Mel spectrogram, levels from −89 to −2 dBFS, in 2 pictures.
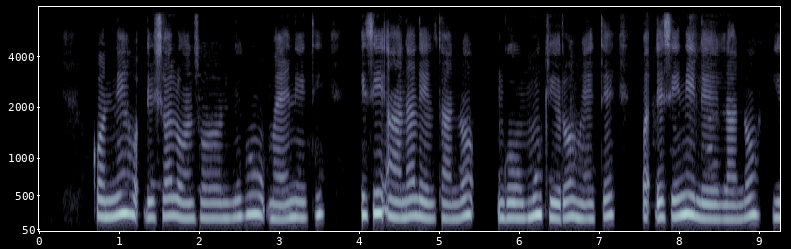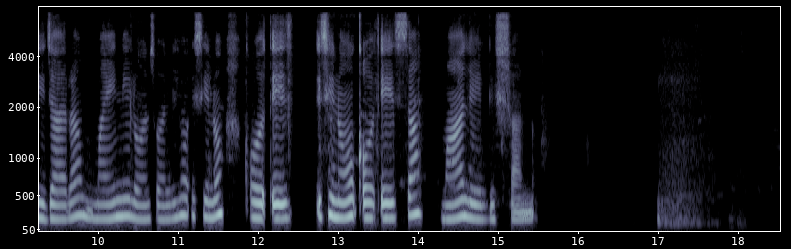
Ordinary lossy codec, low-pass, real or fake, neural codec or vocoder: MP3, 64 kbps; 7.2 kHz; real; none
